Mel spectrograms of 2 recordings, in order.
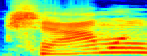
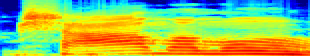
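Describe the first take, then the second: First: The word ends in a short '-am' sound. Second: The word ends in a full '-amu' sound. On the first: The speaker calls it wrong. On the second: The speaker calls it right.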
